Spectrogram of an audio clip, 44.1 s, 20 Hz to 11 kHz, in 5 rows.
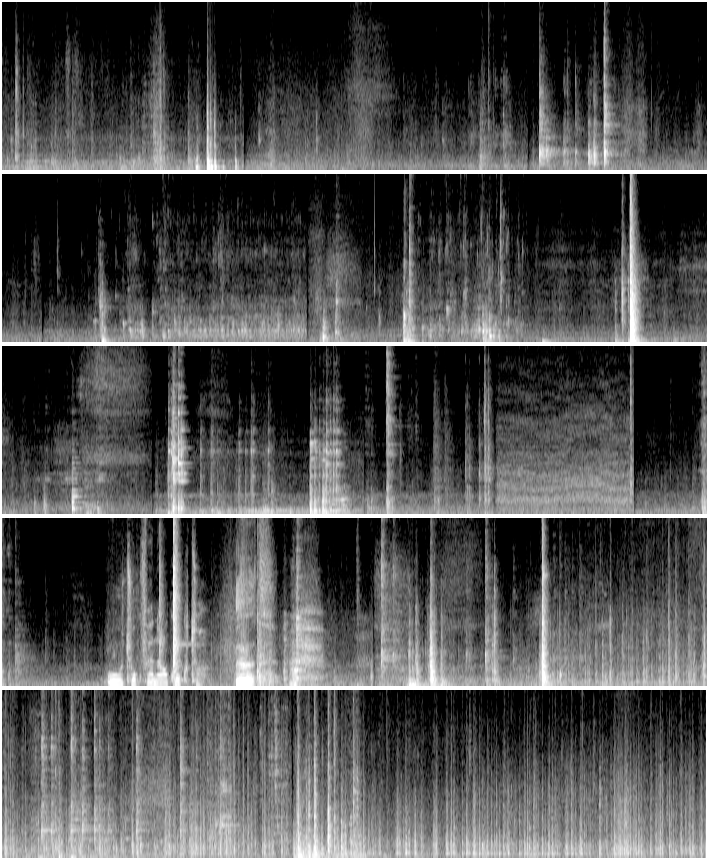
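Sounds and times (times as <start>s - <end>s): plates and containers clattering: 19.6s - 22.6s.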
